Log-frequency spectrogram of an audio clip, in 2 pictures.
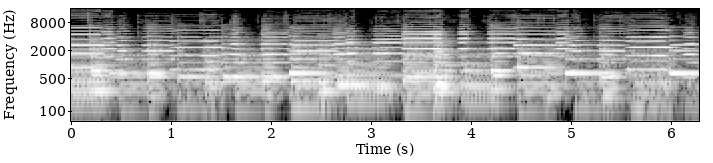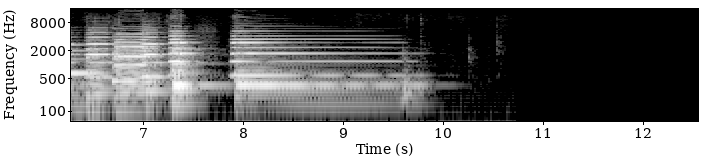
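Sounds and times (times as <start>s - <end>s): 
polka music: 0.0s - 10.0s.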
